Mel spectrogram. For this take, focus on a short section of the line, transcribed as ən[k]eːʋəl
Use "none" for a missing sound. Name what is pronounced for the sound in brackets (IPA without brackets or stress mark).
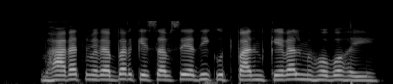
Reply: k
